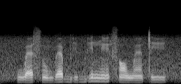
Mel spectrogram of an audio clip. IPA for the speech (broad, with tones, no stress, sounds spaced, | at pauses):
w ɛ˨ s ũ˨ b ɛ˧ b i˧ b i˦ n ĩ˦ s ɔ̃˧ w ɛ̃˧ t i˦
